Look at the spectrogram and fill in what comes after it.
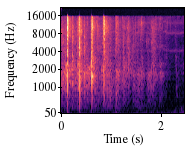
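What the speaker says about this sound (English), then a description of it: "let's give a round of applause for Cameron" An audience at a transportation design presentation claps briefly, a thin scattering of distinct hand claps that quickly fades, fairly faint and heard alone.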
